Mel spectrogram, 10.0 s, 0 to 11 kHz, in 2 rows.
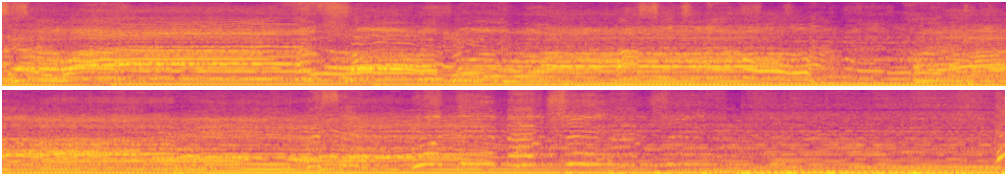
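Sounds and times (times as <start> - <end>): lead singer and backing vocals: 0.0 - 9.2
low bass notes: 0.0 - 10.0.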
